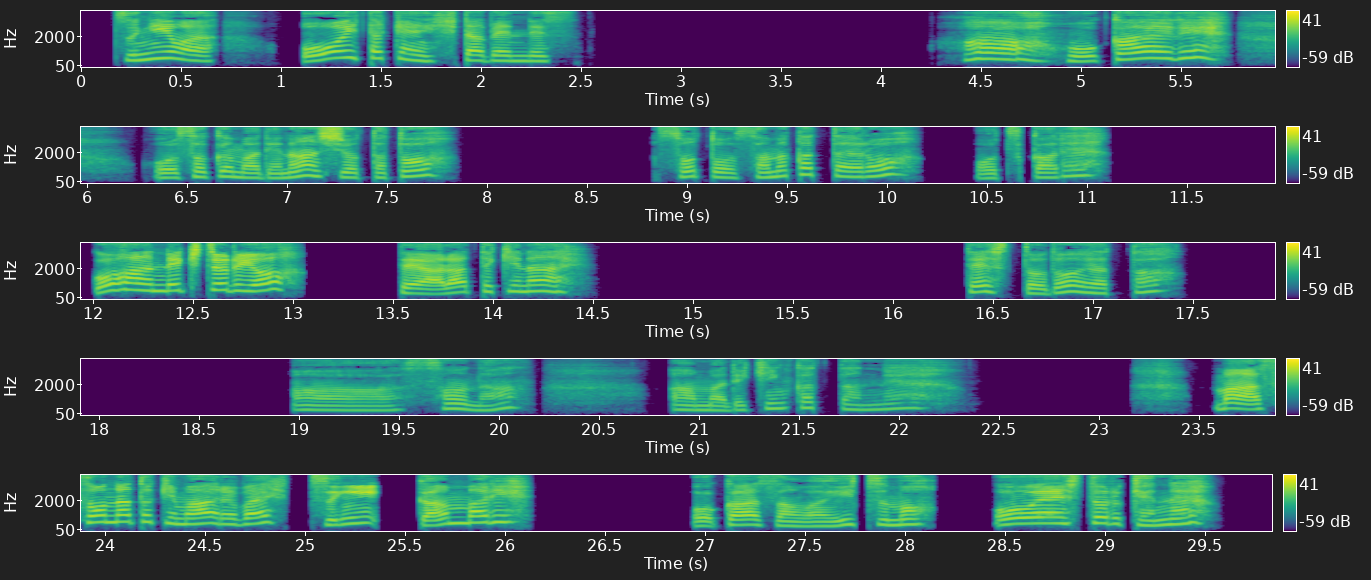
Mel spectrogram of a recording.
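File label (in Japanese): 方言, 日田弁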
